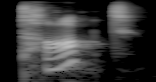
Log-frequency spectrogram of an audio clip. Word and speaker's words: talked: 아, 그리고 생각보다 진짜 자주 놓치는게 talked, worked 이런 단어들의이는 발음이 t로 발음이 되잖아요.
